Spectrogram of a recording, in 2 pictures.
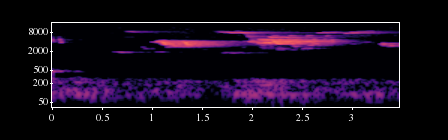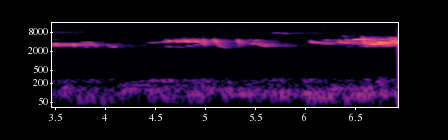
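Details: An American robin sings in a forest, a string of short, clear, high phrases, some slurred and some thin and squeaky, coming every second or so against a quiet background.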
